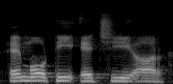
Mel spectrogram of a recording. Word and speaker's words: mother: And also in a word like mother, M-O-T-H-E-R, mother, the, and father, the.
